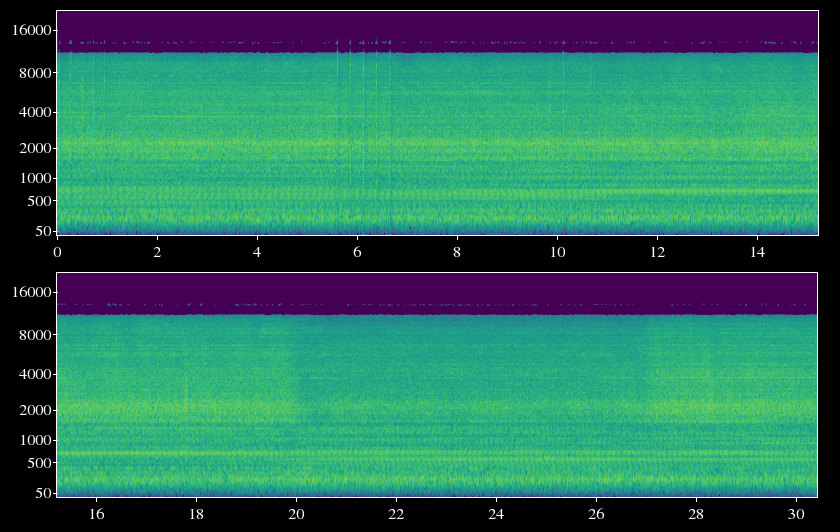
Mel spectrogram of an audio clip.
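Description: Small engine running steadily, a continuous mechanical drone with a slight change in pitch about twenty seconds in.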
